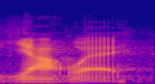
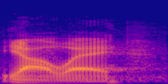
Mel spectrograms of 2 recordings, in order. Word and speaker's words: Yahweh: And so the one that we're probably the most familiar with is Yahweh, which is often spelled without an A and an E. So it's Y-A-H-W-E-H.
